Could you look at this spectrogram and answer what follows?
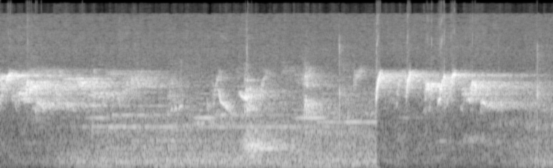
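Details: Vietnamese red-whiskered bulbul singing in competition, lure sound for training: warbled whistled phrases, a quieter middle with scattered chirps, then a loud renewed burst of rapid notes.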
